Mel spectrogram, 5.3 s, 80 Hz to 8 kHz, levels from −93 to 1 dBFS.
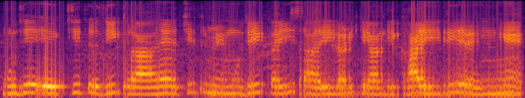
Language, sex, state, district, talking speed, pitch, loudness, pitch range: Hindi, female, Madhya Pradesh, Katni, 180 wpm, 220 Hz, -17 LUFS, 210-235 Hz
